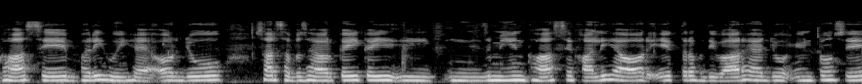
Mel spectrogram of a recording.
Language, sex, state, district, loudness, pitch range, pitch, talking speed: Hindi, female, Delhi, New Delhi, -15 LUFS, 180-195 Hz, 185 Hz, 160 wpm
